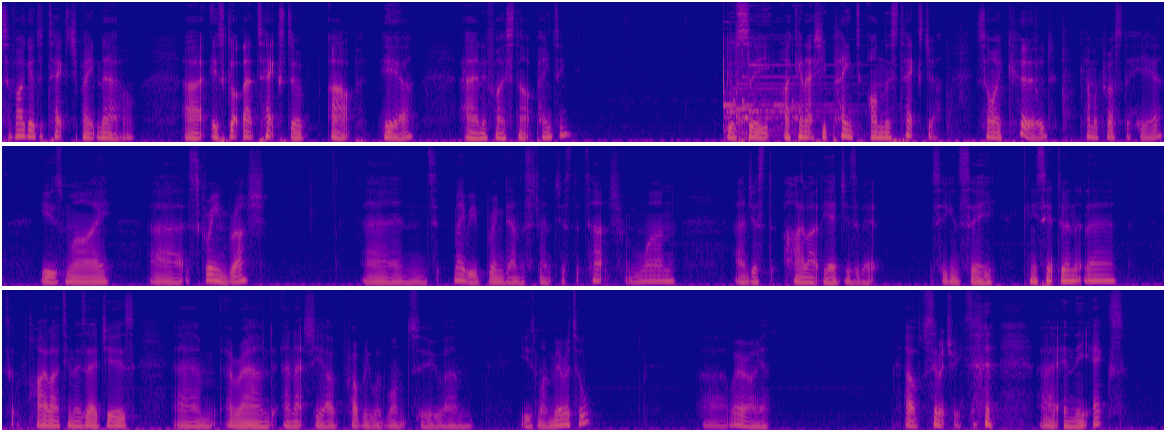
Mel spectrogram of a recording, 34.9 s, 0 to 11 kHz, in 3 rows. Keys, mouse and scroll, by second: 5.9-9.6 drag, 9.6 ctrl+z, 13.2-18.2 drag, 18.2 middle click, 19.1-20.4 drag, 20.4 middle click, 20.8-22.1 drag, 22.1 middle click, 22.6-23.9 drag, 23.9-33.8 middle drag, 33.8 click, 34.3 middle click.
